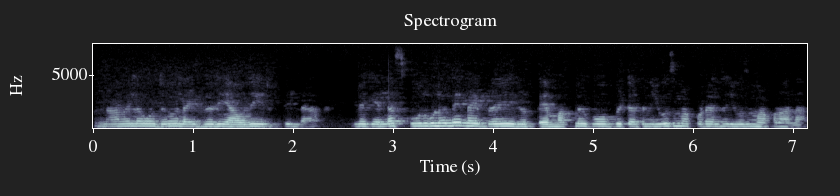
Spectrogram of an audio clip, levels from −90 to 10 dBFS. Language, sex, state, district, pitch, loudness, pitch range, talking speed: Kannada, female, Karnataka, Shimoga, 215 Hz, -15 LUFS, 200-225 Hz, 150 wpm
